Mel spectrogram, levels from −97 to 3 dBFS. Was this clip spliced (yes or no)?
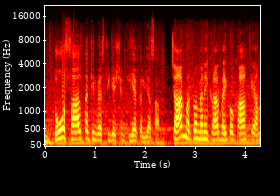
yes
